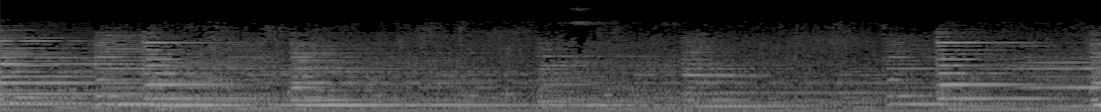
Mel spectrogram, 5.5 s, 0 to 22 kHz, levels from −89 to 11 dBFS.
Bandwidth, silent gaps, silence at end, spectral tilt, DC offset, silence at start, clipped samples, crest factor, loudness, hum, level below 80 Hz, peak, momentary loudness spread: 10 kHz; none; 0 s; -4.5 dB/octave; under 0.1%; 0 s; under 0.1%; 16 dB; -34 LUFS; none; -50 dBFS; -18 dBFS; 10 LU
